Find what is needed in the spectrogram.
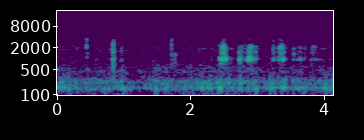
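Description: Near silence: room tone with a few faint ticks in the second half, a stylus tapping the tablet screen while writing.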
